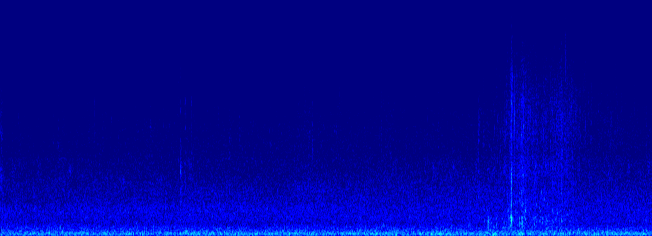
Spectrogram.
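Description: Steady rush of water, with one short sharp sound about five seconds in.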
